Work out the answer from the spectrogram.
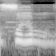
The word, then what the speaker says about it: Jean: ya mocone agak hati-hati tulisannya Jean cuma Bacanya apa kayak zan zan ya Zan bukan zong ya zong jadi semacam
